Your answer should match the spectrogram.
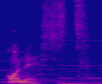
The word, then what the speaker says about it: honest: up weather and wine sometimes the letter h is silent at the beginning of a word these are usually french burrowed words like our and honest as they start with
